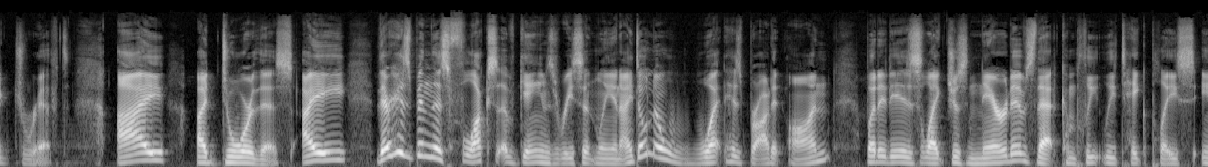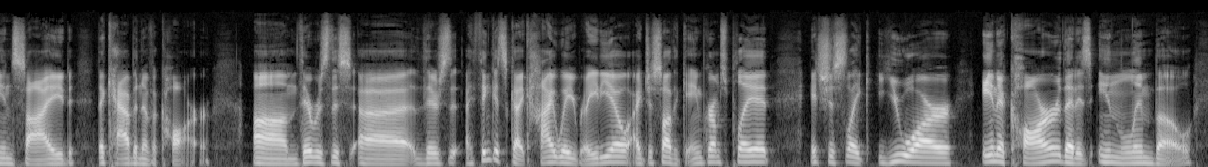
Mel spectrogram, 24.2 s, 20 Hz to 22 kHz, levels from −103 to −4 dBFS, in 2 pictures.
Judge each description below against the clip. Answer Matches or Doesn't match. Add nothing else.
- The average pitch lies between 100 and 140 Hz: Matches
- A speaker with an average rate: Matches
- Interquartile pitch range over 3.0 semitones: Matches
